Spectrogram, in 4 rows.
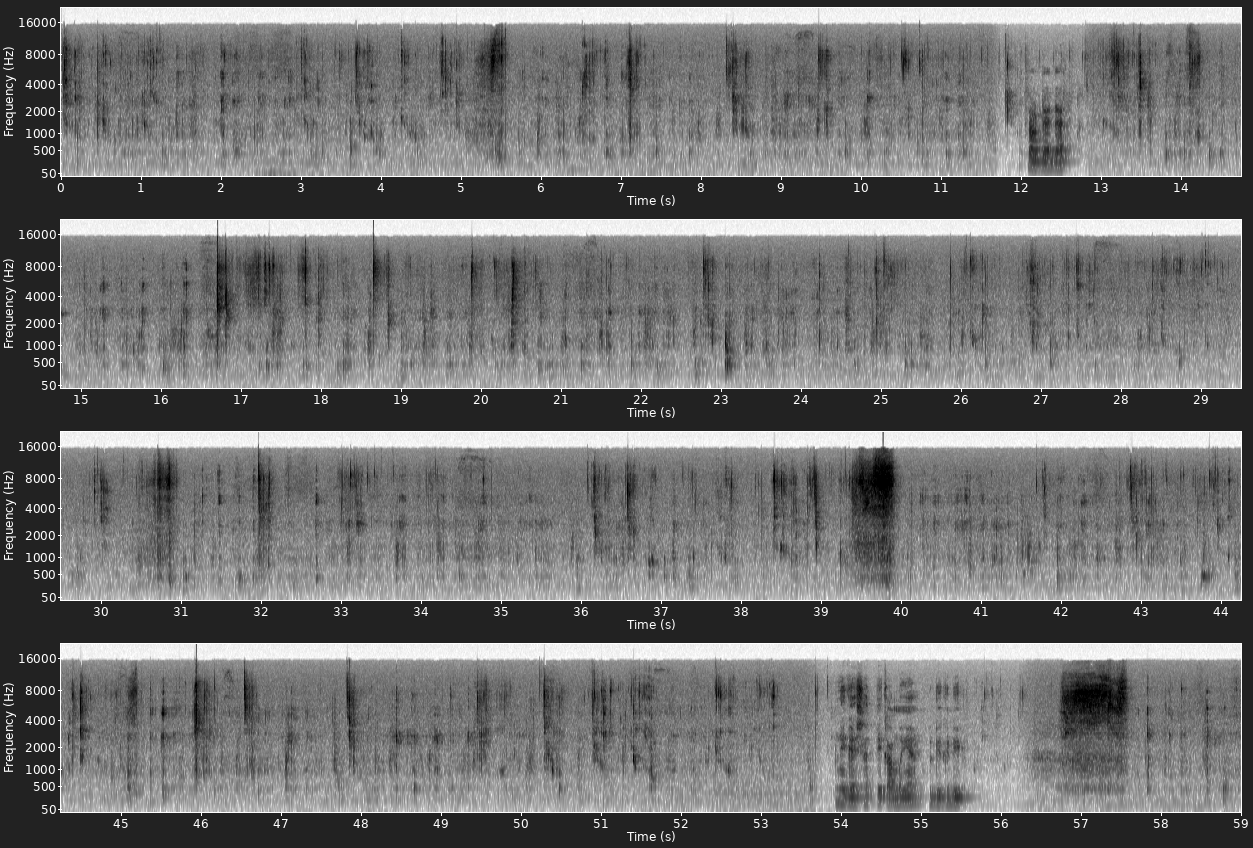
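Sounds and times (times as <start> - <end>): person biting and chewing food: 0.0 - 12.0, 12.8 - 53.7, 55.8 - 59.0.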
